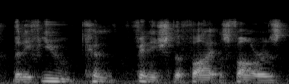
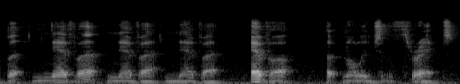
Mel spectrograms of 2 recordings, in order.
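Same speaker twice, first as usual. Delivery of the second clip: ordinary talk, nothing marked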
